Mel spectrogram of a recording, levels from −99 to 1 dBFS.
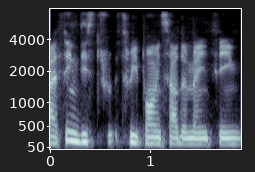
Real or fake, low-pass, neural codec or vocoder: fake; 7.2 kHz; autoencoder, 48 kHz, 128 numbers a frame, DAC-VAE, trained on Japanese speech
